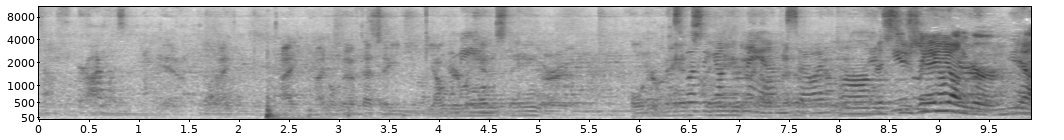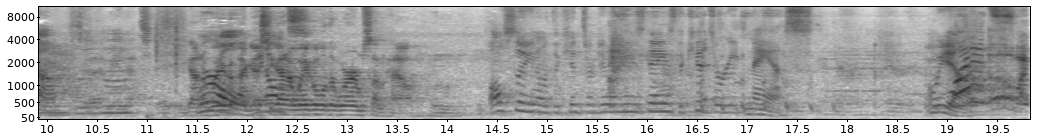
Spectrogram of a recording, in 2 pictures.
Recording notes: We are LIVE at Pandemonium in Latonia, KY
